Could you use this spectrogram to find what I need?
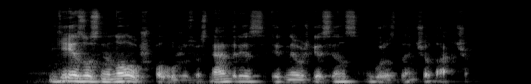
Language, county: Lithuanian, Kaunas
